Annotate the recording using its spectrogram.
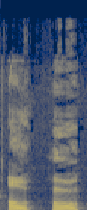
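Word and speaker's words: en haut: of those words where because there's an H cuz so oh where you mustn't pronounce so the consonant before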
